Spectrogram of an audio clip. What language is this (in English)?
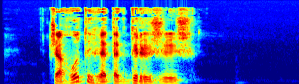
Belarusian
